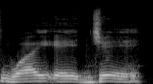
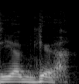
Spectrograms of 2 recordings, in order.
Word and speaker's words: yajna: as sacrifice, written as Y-A-J-N-A, N with an umlaut on top. In South India, it gets pronounced as yajna. In North India, as yagya. So, but it's the same word.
